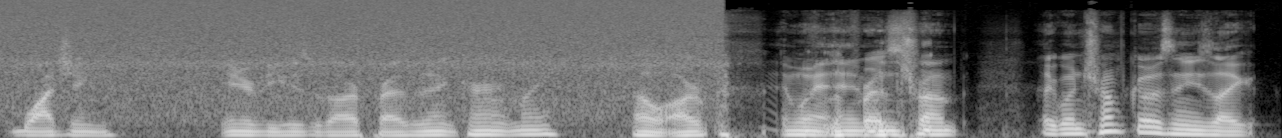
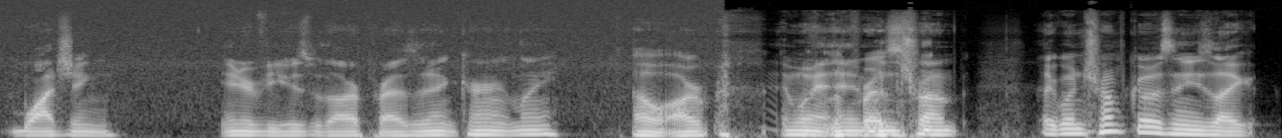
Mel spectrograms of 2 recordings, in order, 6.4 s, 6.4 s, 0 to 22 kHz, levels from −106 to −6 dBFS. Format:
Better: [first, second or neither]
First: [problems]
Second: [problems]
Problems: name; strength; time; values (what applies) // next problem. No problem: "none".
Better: second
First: hiss; loud; until 3.5 s; 9 dB below the speech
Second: hiss; faint; until 3.5 s; 25 dB below the speech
